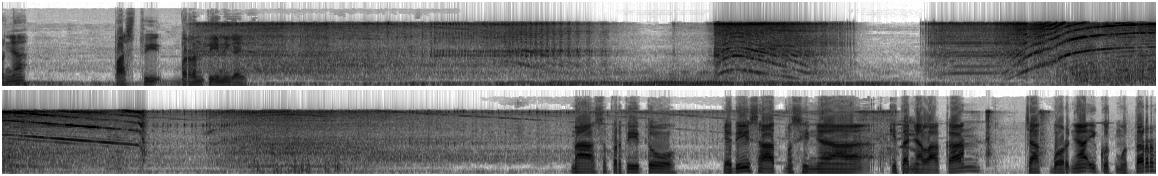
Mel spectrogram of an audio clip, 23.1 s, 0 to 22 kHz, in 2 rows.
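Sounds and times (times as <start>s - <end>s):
electric drill running: 1.9s - 6.2s, 7.0s - 8.6s, 9.2s - 20.6s.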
